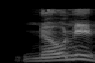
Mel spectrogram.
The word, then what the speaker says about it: Noni: It is Noni.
